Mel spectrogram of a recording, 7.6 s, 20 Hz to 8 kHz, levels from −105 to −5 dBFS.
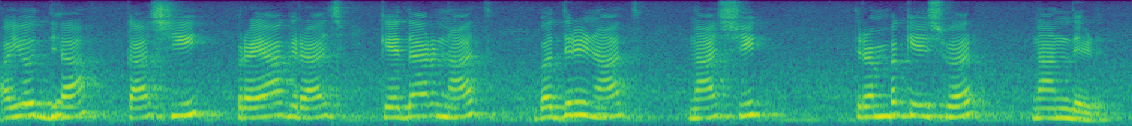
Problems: constant background noise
